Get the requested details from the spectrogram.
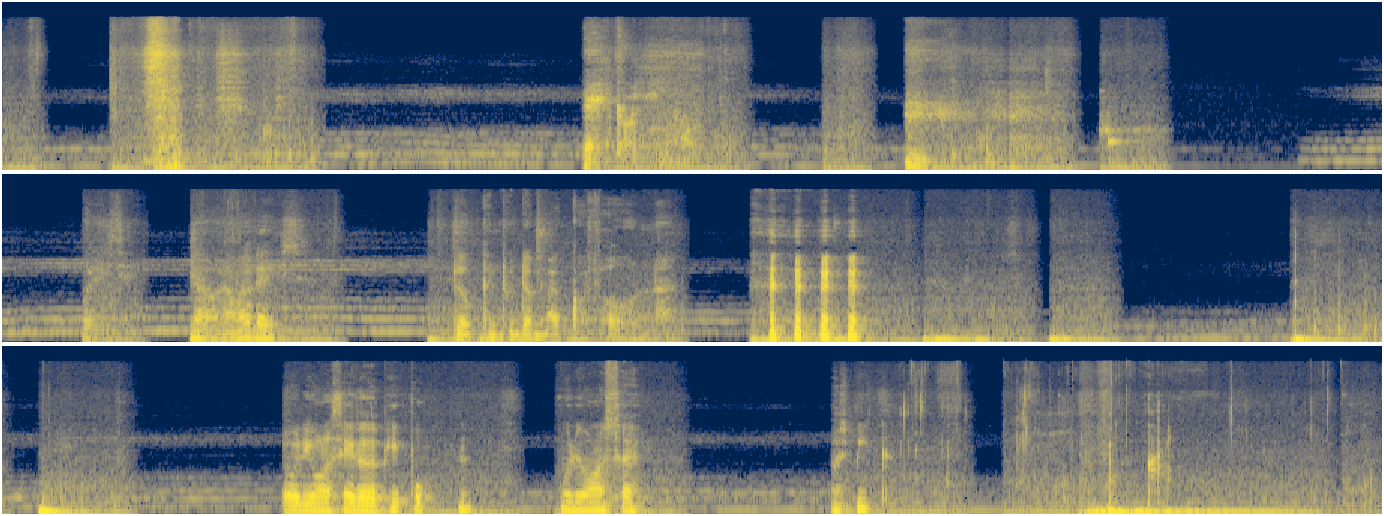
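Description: A dog pants and snuffles close by.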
